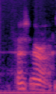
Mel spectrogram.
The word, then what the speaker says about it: Missouri: Missouri.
